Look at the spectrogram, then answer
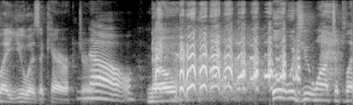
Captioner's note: laughs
